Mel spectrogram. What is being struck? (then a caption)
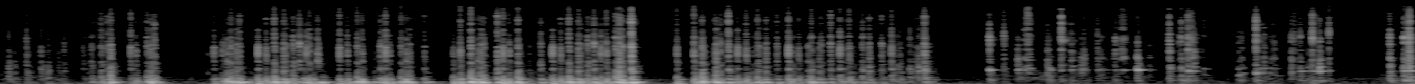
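Plastic water bottle with water. A medium-size clear PET plastic water bottle with a white cap, hollow with water inside, is tapped and lightly scratched with fingernails. Quick, irregular clicking taps come in dense flurries with a soft, low thump beneath them. Later the taps grow quieter and more scratchy, with a faint tonal ring.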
